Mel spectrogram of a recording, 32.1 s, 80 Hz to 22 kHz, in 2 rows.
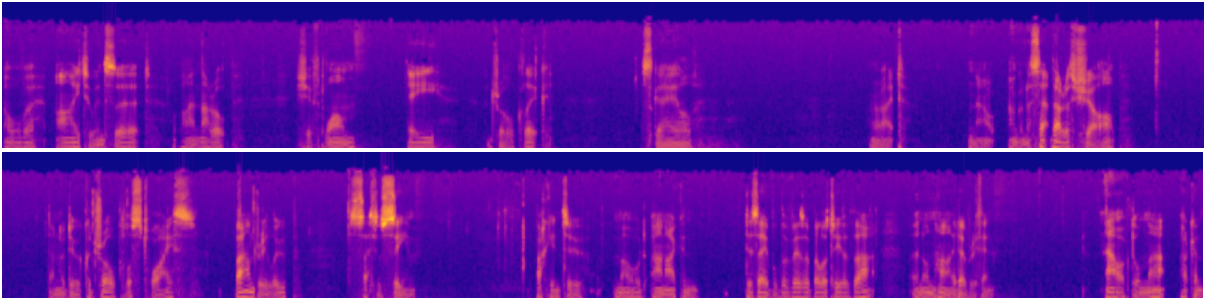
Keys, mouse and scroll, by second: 1.1 i, 5.5 e, 7.7-9.7 middle drag, 8.5 s, 11.1-13.1 middle drag, 13.8-15.5 middle drag, 15.5 ctrl+', 19.5 shift+', 22.7 z, 25.4-27.3 drag, 27.3 alt+h, 27.7 u, 29.0-30.2 middle drag, 30.2-31.9 drag.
